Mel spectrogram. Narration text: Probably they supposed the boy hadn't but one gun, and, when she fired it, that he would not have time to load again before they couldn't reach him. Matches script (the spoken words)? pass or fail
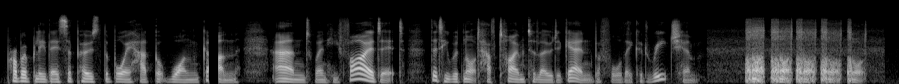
fail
